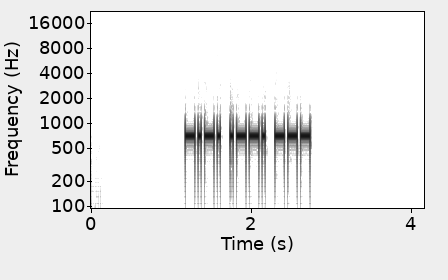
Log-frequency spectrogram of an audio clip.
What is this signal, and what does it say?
Morse code, heard as a keyed tone, about 30 wpm, 700 Hz. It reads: CPO
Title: USA Call Sign Postfixes - 3 Letters 30wpm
